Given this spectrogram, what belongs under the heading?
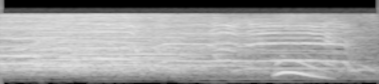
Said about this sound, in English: Oh, hallelujah. If you are shouting, shout properly.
